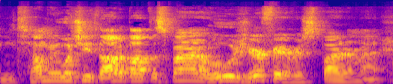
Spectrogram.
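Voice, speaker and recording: With audible room echo around him, a man speaks in a high pitch with ordinary pitch variation. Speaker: movie reviewer. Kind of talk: casual review monologue. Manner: halting, stuttering.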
